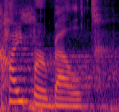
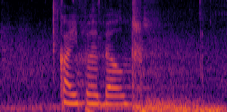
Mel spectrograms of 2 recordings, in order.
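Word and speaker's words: Kuiper belt: Kyper belt.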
